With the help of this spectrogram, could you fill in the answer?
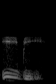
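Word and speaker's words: Ebey: tell some spelling but they pronounce it EB okay okay because I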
